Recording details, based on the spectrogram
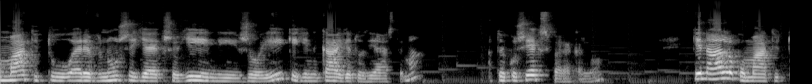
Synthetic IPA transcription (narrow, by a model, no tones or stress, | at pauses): omɐt̪it̪ue̞ɾe̞vnuse̞ʝɐe̞kso̞ʝinizo̞ice̞ʝe̞nikɐʝɐt̪o̞ðiɐst̪imɐ | t̪o̞iko̞sie̞ksi̥pɐɾɐkɐlo̞ | ce̞nɐɐlo̞ko̞mɐt̪it̪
